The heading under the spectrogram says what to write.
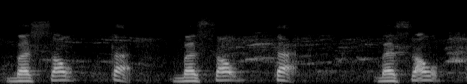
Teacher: جواباً عرض ہے کہ سورہ مائدہ آیت نمبر 28 میں ایک لفظ آیا ہے، بسوت، بسوت، بسوت، یعنی تو کی آواز موٹی باقی رکھنا ہے. تو کی موٹی آواز کو باقی رکھنا ہے، بغیر قلقلہ کے پڑھنا ہے، اور پھر تا کو باریک پڑھنا ہے. چونکہ تو استعلا اور اطباق اس کی صفت ہے، یعنی موٹی صفت ہے، زیادہ پر حرف ہے، تو وہ مکمل ادغام تو نہیں ہوتا تا میں، چونکہ تا کمزور حرف ہے. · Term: ادغام ناقص متجانسین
